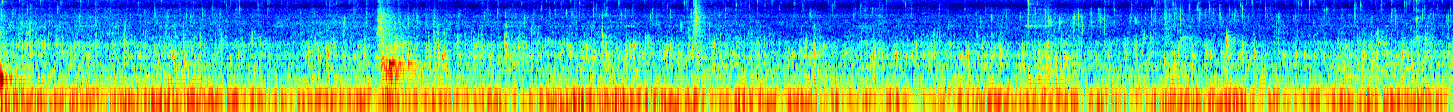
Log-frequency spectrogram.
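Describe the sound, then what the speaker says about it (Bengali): Fish curry broth for ar fish boils in a pot with a faint, steady bubbling and gentle popping throughout, quiet and unbroken. "আর এবার এটা ফুটবে"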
